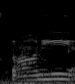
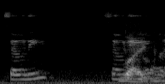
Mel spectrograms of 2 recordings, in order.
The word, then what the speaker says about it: Sony: Sonny or Sony? Sony like Sony PlayStation.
